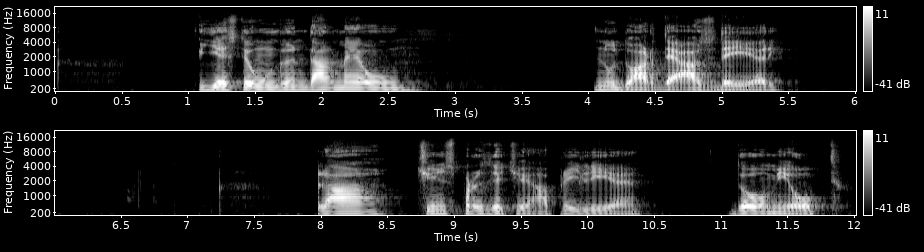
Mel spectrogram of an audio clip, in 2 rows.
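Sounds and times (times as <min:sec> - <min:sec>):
short breath: 0:00.0 - 0:00.7, 0:07.1 - 0:07.8.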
